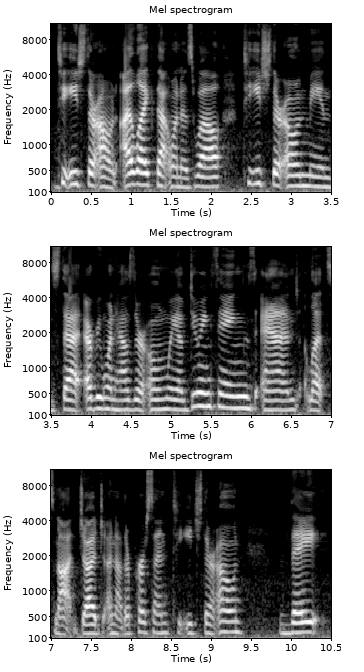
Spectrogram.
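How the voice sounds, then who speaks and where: A woman's voice: mid-range voice, steady tone, a bit bright, a little hiss or hum. Midwestern woman teaching English idioms. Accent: Midwestern American. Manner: friendly, explains slowly and repeats phrases. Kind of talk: live-streamed idiom lesson.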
